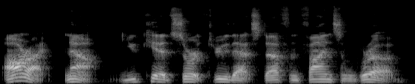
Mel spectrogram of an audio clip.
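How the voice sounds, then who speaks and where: A man's voice: on the low side, expressive, slow. A man voicing a boastful, self-important male cow dog who bosses a pack of pups, with a folksy drawl. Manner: folksy drawl, bossy and blustering.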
